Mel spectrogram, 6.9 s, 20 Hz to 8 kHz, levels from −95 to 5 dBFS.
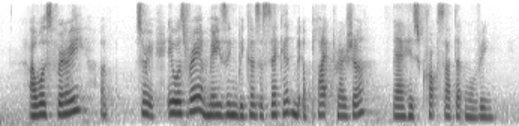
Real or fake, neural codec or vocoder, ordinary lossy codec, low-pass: fake; codec, 16 kHz in and 24 kHz out, 0.8 kbps, FocalCodec, streaming, 65536 codes; none; 7.2 kHz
